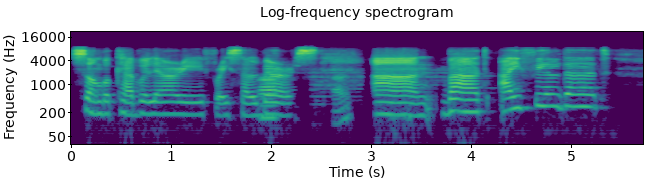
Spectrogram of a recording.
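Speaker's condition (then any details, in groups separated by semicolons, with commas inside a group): No condition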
